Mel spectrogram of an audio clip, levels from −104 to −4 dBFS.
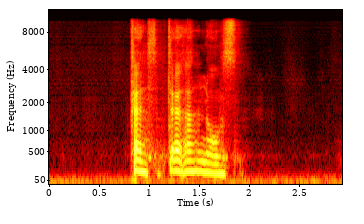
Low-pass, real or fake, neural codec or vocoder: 9.9 kHz; fake; autoencoder, 22.05 kHz, a latent of 192 numbers a frame, VITS, trained on many speakers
